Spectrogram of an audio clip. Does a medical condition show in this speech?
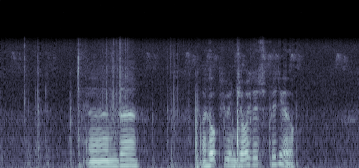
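No.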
